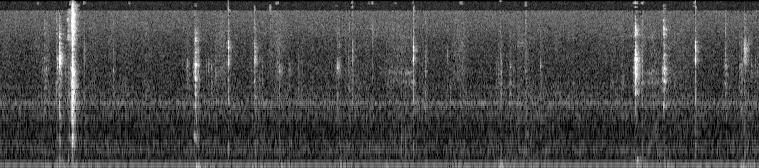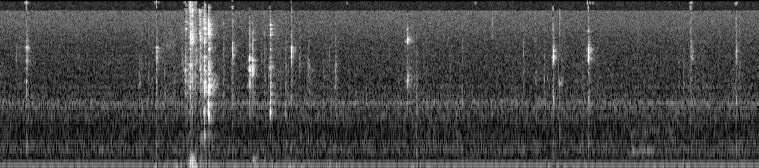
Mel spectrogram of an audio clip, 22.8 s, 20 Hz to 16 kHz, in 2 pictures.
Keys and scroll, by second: 0.8 super+z, 2.8 s, 4.1-5.0 typing, 6.7-7.4 typing, 11.0 s, 15.6-16.7 typing.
